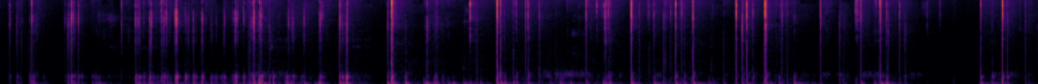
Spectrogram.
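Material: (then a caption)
Metal mesh. Long almond acrylic nails scratch the woven grille of a hollow metal mesh microphone head. The result is dense, muffled, low scratching and rumbling in uneven bursts, punctuated by sharp taps and brief pauses.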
